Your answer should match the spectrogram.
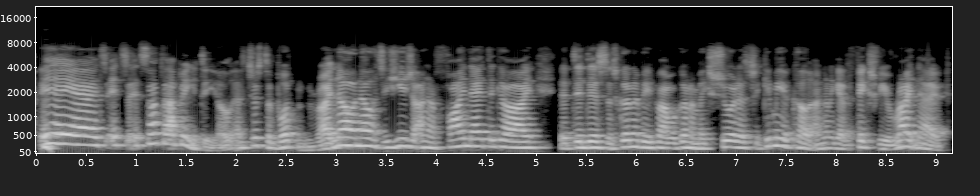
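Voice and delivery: backpedalling lady. Retold or imitated. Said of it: "she's like".

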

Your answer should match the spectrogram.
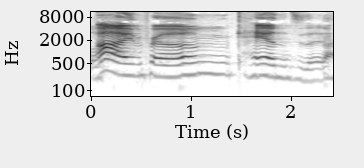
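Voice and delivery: loud, very slow declaiming; big corny stage-heroine delivery; stage Dorothy. Acted. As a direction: stretch every word, hammed-up. Mock improvising as Dorothy.

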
